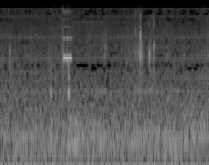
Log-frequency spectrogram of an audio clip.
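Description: A single short, high electronic beep from the sewer inspection camera's recording unit over a steady hiss, followed about a second in by two faint ticks.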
